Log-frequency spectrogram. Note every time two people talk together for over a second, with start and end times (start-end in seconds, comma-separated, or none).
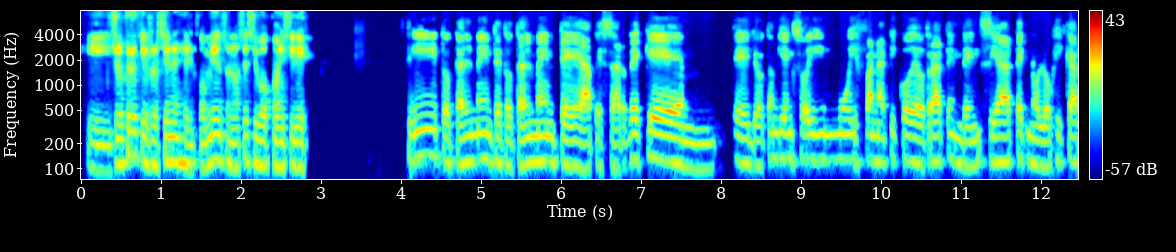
none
